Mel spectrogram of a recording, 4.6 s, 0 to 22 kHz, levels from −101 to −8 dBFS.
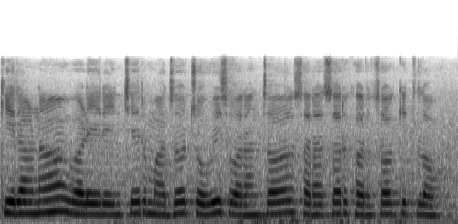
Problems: none marked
